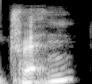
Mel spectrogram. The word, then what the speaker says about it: Trenton: Northern New Jersey 7° in Trenton, or as they say there locally, Trenton. Trenton, you don't pronounce it. It's swallowed.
